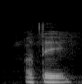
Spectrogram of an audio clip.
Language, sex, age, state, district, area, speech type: Punjabi, male, 45-60, Punjab, Hoshiarpur, urban, spontaneous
